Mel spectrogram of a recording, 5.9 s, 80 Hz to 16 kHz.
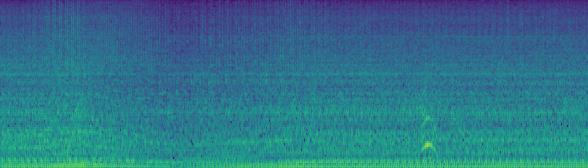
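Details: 1988 Yanmar 336D diesel tractor, unrun for 6 years, after fuel, oil, air filter and coolant checks; settles as throttle comes up to three quarters, then a steady, even fast-idle beat with no misses or knocks, coolant circulating.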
